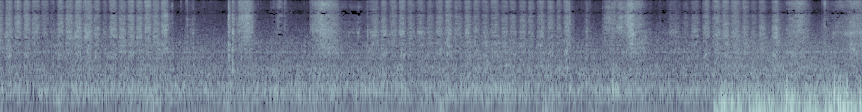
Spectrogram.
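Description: A thin hand-held blade scraping and cutting through a thermocol (polystyrene foam) sheet in repeated short strokes, a scratchy rasping with a few louder strokes. A low rumble joins near the end.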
